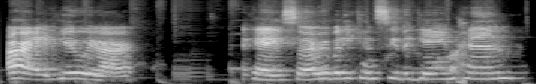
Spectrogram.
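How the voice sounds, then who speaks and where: A woman's voice: high-pitched, fairly even intonation, fast, pushed and bright, faint music behind. A woman co-hosting a casual livestream, chatty and self-deprecating, laughing easily. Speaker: co-host.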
